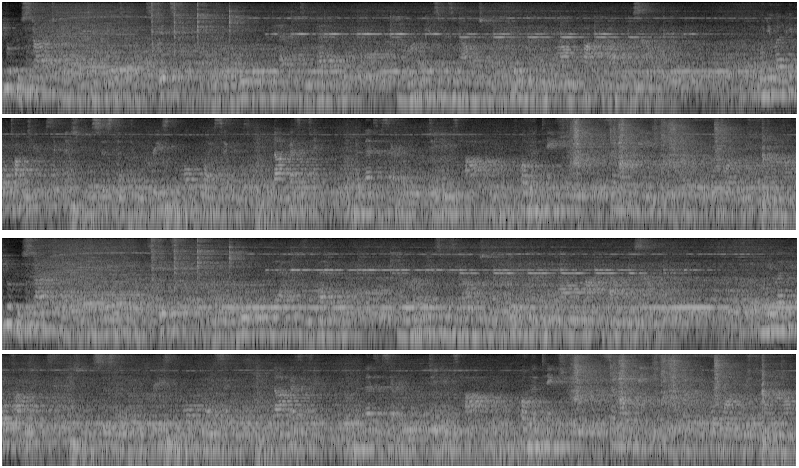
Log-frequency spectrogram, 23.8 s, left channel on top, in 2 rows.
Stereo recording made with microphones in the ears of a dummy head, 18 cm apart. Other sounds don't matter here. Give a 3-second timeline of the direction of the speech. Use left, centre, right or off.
left, left, left, left, left, left, centre, right.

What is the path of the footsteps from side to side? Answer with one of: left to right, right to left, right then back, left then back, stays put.
left then back.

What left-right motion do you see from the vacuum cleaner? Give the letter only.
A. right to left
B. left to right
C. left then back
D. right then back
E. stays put
D.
